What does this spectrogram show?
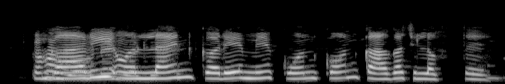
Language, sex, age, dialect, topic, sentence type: Magahi, female, 18-24, Northeastern/Surjapuri, agriculture, question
